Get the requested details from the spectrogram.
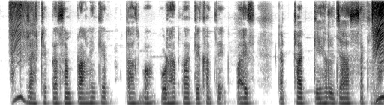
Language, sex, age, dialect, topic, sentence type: Bhojpuri, male, 18-24, Western, banking, statement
